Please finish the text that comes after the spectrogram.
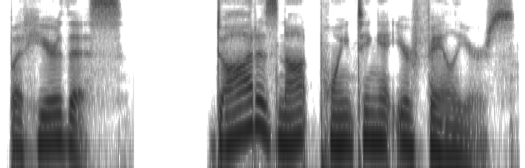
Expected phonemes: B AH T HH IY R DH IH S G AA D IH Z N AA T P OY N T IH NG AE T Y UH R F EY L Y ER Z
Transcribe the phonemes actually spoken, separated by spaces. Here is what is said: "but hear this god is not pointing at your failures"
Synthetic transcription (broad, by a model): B AH T HH IY R DH IH S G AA D IH Z N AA T P OY N T IH NG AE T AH R F EY L Y ER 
